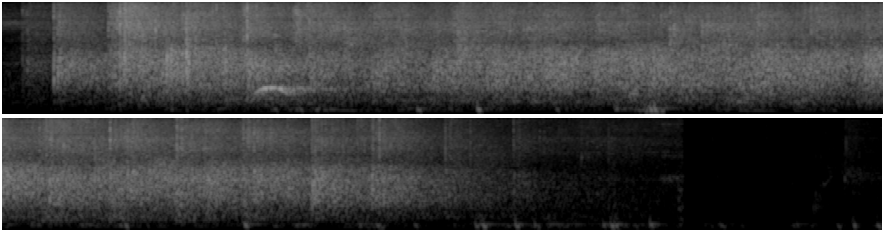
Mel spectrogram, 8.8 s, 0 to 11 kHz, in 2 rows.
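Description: A church audience breaks into sustained applause welcoming the preacher at the 11 o'clock service, a dense steady wash of many hands clapping that holds for several seconds, then thins and fades out at the end.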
